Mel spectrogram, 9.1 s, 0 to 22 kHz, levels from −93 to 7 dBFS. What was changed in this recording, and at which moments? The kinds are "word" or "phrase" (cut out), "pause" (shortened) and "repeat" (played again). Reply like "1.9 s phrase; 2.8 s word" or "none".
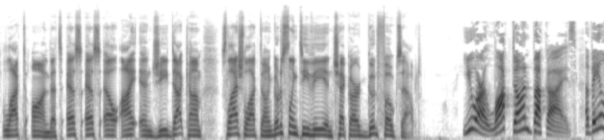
1.2 s repeat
